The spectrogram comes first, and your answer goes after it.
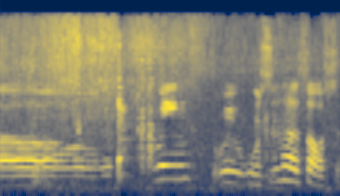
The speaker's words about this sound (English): Saute. What is saute? Saute is the way you're cooking the vegetables.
